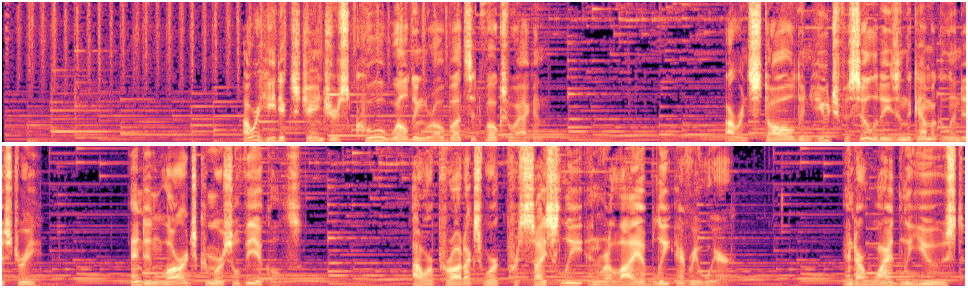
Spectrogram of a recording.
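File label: us englisch, US English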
